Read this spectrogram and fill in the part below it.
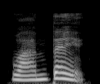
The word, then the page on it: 完备: wán bèi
